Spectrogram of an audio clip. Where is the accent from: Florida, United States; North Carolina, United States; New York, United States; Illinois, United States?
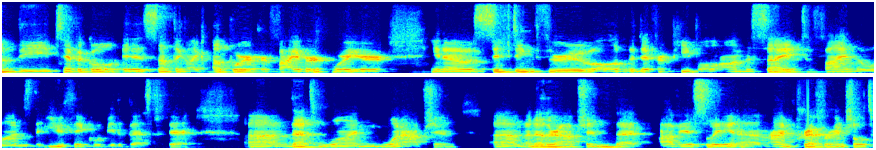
Illinois, United States; Central; I'm from Central Illinois, right in the middle of the state, mostly agricultural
